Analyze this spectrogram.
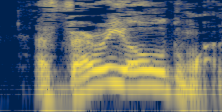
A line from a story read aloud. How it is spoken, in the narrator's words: said Vivi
